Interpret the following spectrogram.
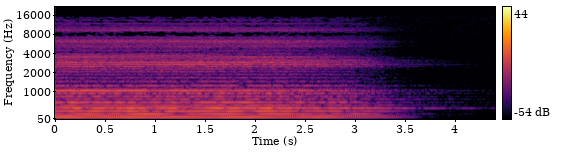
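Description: A male gospel quartet's song ends on a long held closing chord, steady and then fading out to silence about three and a half seconds in.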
